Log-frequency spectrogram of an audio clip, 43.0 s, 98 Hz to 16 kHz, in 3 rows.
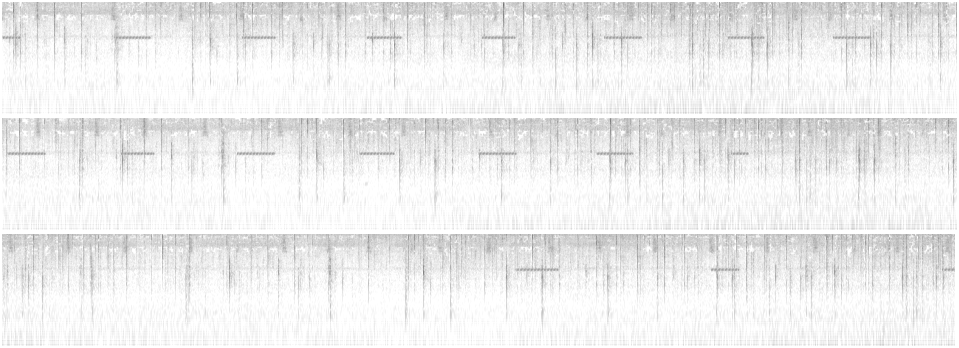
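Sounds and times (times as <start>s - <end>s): campfire crackling: 0.0s - 42.9s.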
